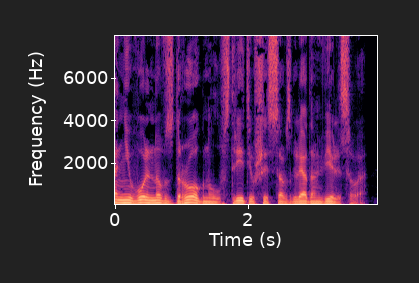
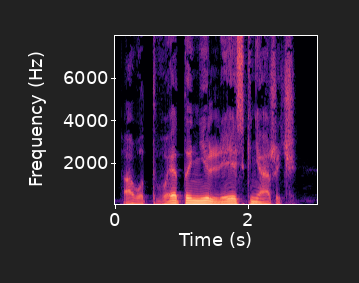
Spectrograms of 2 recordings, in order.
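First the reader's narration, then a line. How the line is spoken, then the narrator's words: Muffled, through gritted teeth. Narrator (Russian): Кое-как поборов рвущуюся наружу звериную суть, глухо процедил Демьян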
